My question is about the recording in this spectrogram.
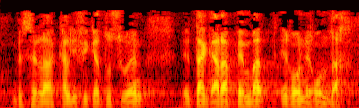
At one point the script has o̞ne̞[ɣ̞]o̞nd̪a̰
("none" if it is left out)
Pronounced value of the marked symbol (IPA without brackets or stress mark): ɣ̞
